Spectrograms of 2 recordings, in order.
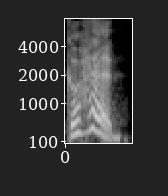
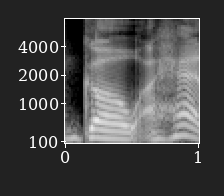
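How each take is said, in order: First: The first vowel of ahead is dropped. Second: The first vowel of ahead is fully pronounced. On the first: "So I took off the "uh" of ahead" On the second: "I didn't say"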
